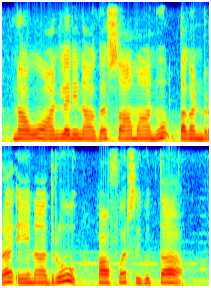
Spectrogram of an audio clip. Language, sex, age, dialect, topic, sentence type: Kannada, female, 18-24, Central, agriculture, question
